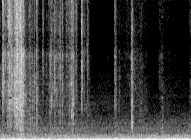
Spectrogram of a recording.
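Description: Foil wrapper of a Pokémon booster pack crinkling as it is torn open, loudest in about the first half second, then a few light clicks as the cards are handled. A steady low rumble runs underneath.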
